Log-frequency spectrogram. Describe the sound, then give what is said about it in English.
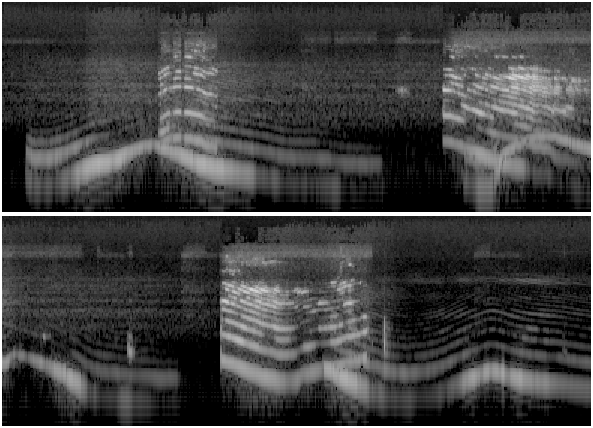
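A single voice hums with lips together and teeth apart while circling the head, in three separate phrases gliding smoothly up and down in pitch through its range, with short silent gaps between them, steady in loudness. “Let's explore a little hum on different pitches as we circle our head around.”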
